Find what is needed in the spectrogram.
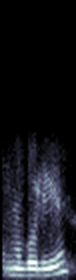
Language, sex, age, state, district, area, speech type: Urdu, female, 30-45, Uttar Pradesh, Ghaziabad, rural, conversation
